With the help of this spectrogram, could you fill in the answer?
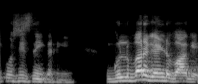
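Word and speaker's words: Guldberg: ऐसे तो नाम है गुल्डबर्ग, ऐसे नाम है, लेकिन डी साइलेंट रखना है, डी साइलेंट रखना है। तो नाम है एक साइंटिस्ट का गुलबर्ग और दूसरे साइंटिस्ट का नाम है वागे।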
